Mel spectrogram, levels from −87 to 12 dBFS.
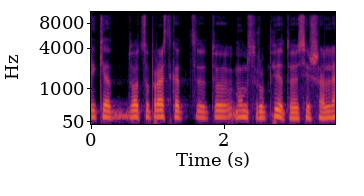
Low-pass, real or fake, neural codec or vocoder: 9.9 kHz; fake; vocoder, 22.05 kHz, 80 mel bands, Vocos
